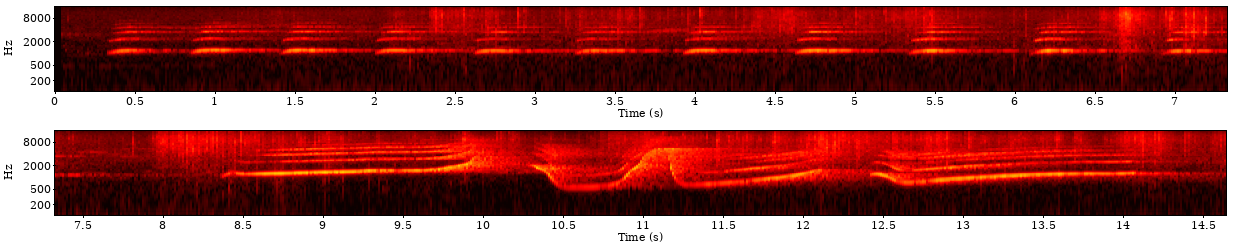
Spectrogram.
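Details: Gibbon. A gibbon's song starts with a run of pure, even hoots, about two each second. It then swells into loud, sliding whoops that swing sharply up and down, with a rich, ringing tone.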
